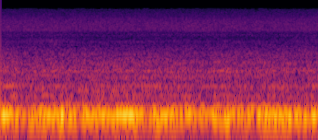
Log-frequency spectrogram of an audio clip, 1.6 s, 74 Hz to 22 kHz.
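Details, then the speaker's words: Homemade waste oil heater ver 3.0 burner running on vegetable oil, drip-fed about once a second, at 700–800 degrees, with door sealed and extra air holes in the air hats; a steady, low, even roar with gentle swells, no popping or sputtering; normal clean burn. "it's unbelievable how much better it performs with the door sealed and the extra air holes in the air hat"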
